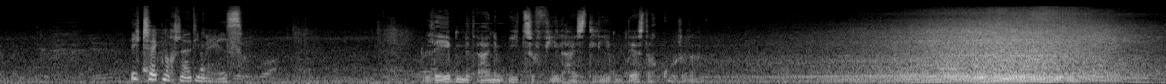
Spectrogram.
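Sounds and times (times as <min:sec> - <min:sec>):
road noise: 0:00.0 - 0:11.6
speech: 0:01.3 - 0:02.8, 0:04.2 - 0:07.3
car engine roar: 0:06.5 - 0:11.6.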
